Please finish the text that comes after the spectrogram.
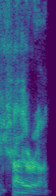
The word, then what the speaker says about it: Chiron: It's the company that invented them is named after the ancient Greek centaur, whose name is Chiron. Right. Chiron. Yep. In English, it's pronounced Chiron.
